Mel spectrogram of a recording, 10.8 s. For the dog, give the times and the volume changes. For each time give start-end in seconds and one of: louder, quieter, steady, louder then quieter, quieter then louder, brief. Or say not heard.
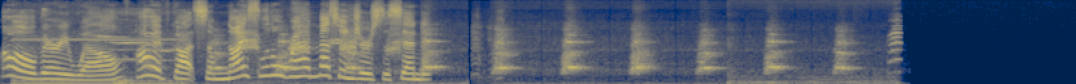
1.4-8.8 steady.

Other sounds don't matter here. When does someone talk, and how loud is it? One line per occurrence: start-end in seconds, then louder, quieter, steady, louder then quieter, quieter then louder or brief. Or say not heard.
0.0-4.3 steady.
